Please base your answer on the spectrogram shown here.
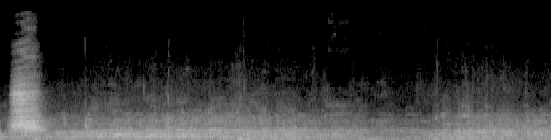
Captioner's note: audience laughing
